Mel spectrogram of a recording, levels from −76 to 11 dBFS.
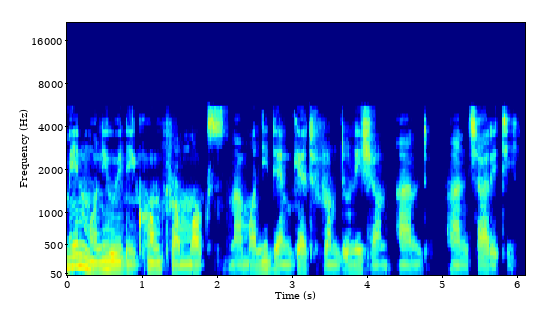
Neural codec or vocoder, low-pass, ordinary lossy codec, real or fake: vocoder, 24 kHz, 100 mel bands, Vocos; 5.4 kHz; AAC, 32 kbps; fake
